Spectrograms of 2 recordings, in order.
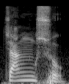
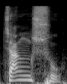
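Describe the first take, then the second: Both takes have the same delivery.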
